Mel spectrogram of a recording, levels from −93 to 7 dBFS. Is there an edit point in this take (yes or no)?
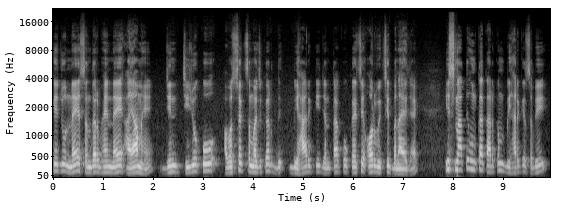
no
